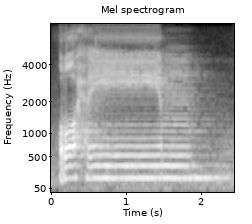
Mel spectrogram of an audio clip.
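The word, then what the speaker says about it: الرحيم: akhir ayat mim ya kalau dia sukun bacaannya dua satu keluar dari hidung ya terdengar yang kedua dari bibir jadi rahim m m ada dari hidungnya bunyinya seperti lebah hm hm nah ini disebut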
